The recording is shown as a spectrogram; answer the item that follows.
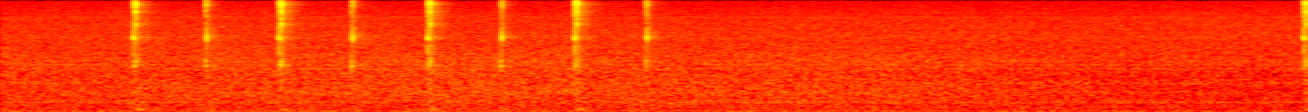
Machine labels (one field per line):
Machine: valve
